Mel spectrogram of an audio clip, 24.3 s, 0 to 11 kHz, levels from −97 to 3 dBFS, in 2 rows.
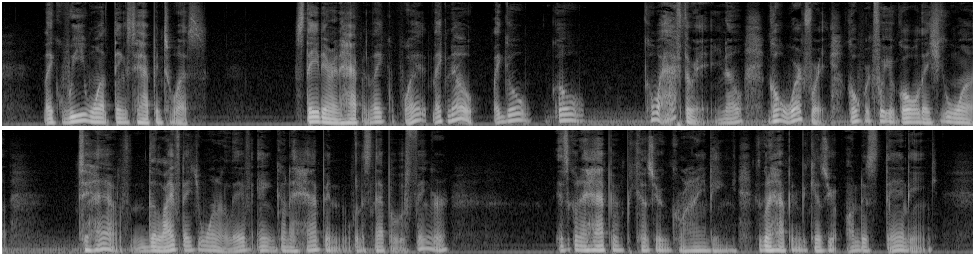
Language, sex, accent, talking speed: English, male, American, 170 wpm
